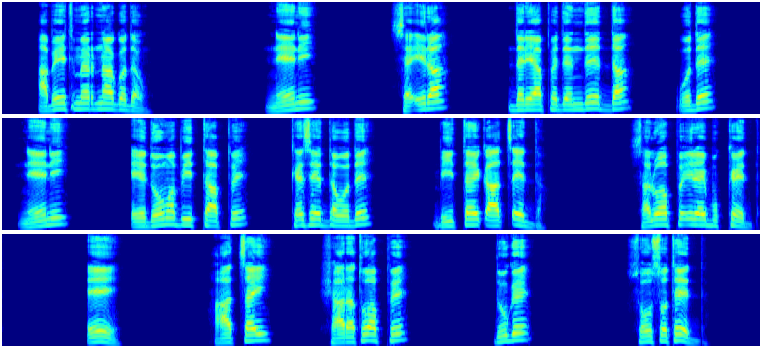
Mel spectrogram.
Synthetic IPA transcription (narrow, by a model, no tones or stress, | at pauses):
ʔɐbe̞ːt̪ɪmɛɾnaːɡɔd̪ɐ̰w | ne̞ːnɪ | sɛʔɪɾɐ | d̪ɛɾɪjaːpːɛd̪ɛnd̪e̞ːd̪ːɐ | wʔɔd̪ɛ | ne̞ːnɪ | eːd̪o̞ːmɐbiːt̪ːaːpːɛ | kɛs̬e̞ːd̪ːɐwɔd̪ɛ | biːt̪ːɐjkʼaːt͡sʼːe̞ːd̪ːɐ | sɐlʊwaːpːɛɪɾɐjbʊkːe̞ːd̪ːɐ̥ | ʔeː | haːt͡sːɐj | ʃaːɾɐt̪ʊwaːpːɛ | d̪ʊɡɛ | so̞ːsːɔt̪e̞ːd̪ːɐ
